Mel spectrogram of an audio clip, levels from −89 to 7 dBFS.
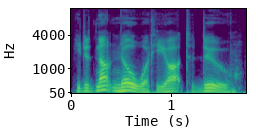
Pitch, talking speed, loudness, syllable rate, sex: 110 Hz, 305 wpm, -17 LUFS, 5.7 syllables/s, male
